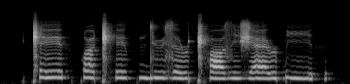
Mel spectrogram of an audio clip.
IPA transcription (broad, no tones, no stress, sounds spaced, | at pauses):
ǁ eː θ qʷ əː ǁʰ eː kʷ n d ʉ z ə ɹ ǁʰ ɒ z i ʒ æː ɹ ɓ iː θ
